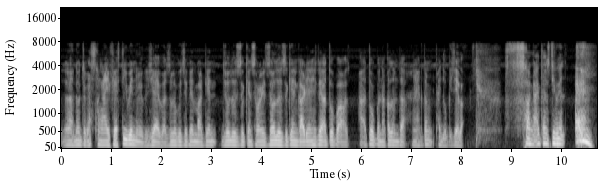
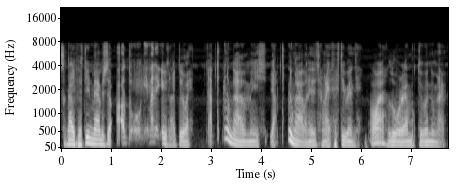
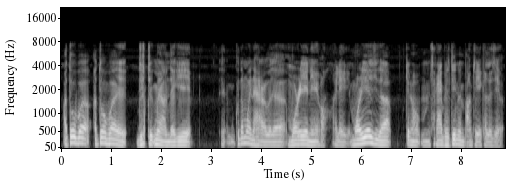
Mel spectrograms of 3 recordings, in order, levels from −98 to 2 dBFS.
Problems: background sounds at intervals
